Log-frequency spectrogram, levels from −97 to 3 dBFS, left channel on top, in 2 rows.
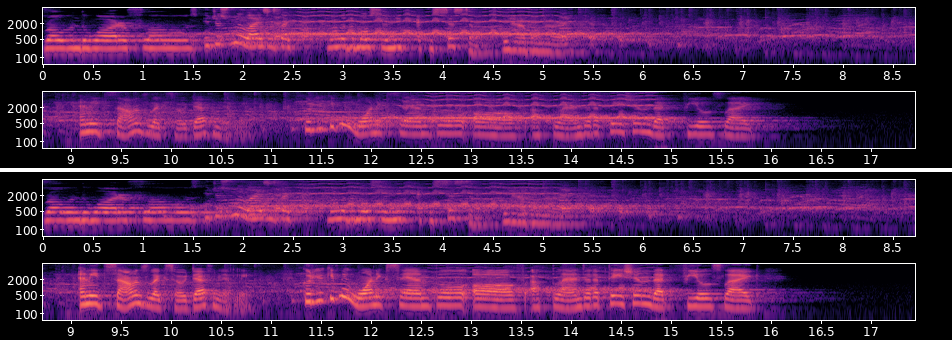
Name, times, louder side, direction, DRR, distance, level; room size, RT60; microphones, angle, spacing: voice 1, 0.0-2.5 2.8-5.3, left 3 dB, 70° left, 0.8 m, -36 dB
sound 1, 0.8-7.0 10.6-14.9, left 5 dB, 45° left, 1.2 m, -39 dB
Cheering / Applause, 1.7-14.3, left 1 dB, 10° left, 0.7 m, -49 dB
voice 2, 9.1-10.8 11.3-15.9, right 8 dB, 65° right, 0.3 m, -32 dB
9.8 x 9.4 x 5.1 m
head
